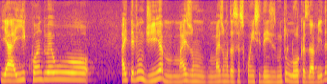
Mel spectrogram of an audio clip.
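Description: Speaking at a fairly slow pace, a man with a fairly high pitch and a dark, mellow tone shows ordinary pitch variation. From Brazil, São Paulo state (Itapira, Campinas). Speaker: artist. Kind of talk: casual chat.

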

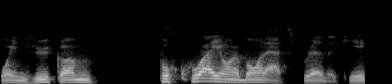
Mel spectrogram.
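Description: A man with a medium pitch and lively intonation speaks in a normal speaking voice. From Quebec, Laurentides. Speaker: bodybuilder and posing coach. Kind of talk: casual chat.

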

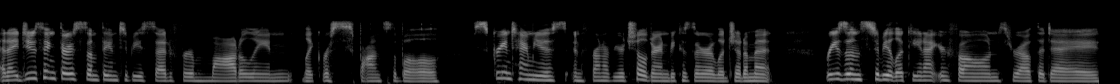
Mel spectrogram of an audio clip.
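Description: At a moderate pace, a woman with a Midwestern US accent talks at a fairly low pitch with ordinary pitch variation. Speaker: podcast co-host, mom. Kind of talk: casual chat.

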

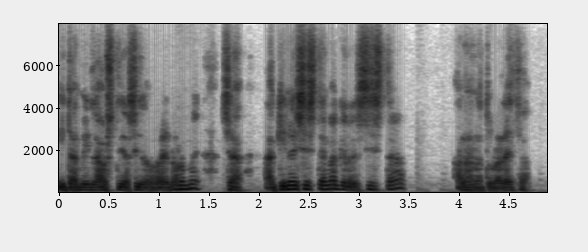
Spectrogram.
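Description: A man speaks in a somewhat breathy voice. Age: 50s. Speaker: former reality show contestant. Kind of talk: casual interview. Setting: call.

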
